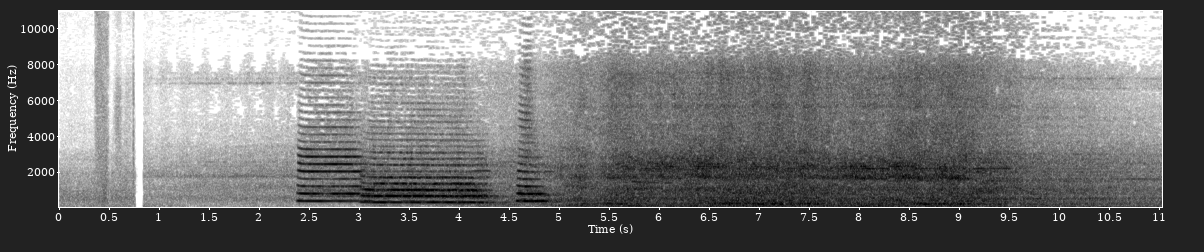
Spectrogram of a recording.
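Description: A passing electric multiple unit's two-tone horn sounds a high note, then a lower one, then a short high note again. The rush and rumble of the train passing at speed follows and eases off near the end.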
